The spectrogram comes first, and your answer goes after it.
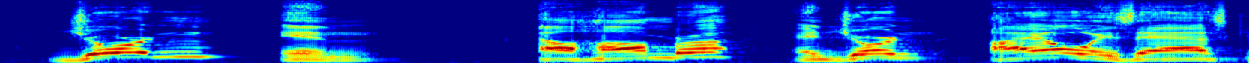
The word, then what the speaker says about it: Alhambra: It's pronounced Alhambra. All right, Alhambra. Emphasis on the ham, I'll tell you that.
